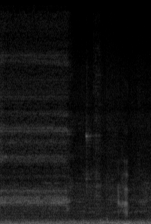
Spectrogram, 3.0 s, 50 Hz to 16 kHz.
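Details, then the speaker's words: Bird pressure-cycled ventilator with flow fixed at mid setting and set pressure raised from about 10: a steady hiss for about 1.4 seconds then cut-off, as the longer inspiratory time raises tidal volume from about 260–270 to 600. "สังเกตโฟอยู่เท่าเดิมนะครับเราจะได้ยินเสียงว่า I time นานขึ้นเมื่อเราปรับเพิ่ม pressure โดยที่โฟยังฟิกอยู่เท่าเดิมแล้ว tidal volume นะครับเพิ่มขึ้นมาเป็น600ไอไทม์นานขึ้น tidal volume มากขึ้นโดยที่โฟเท่าเดิมตอนที่เราเพิ่ม pressure"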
